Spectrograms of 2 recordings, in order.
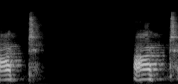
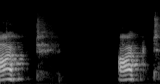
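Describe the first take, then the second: Both takes have the same delivery.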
